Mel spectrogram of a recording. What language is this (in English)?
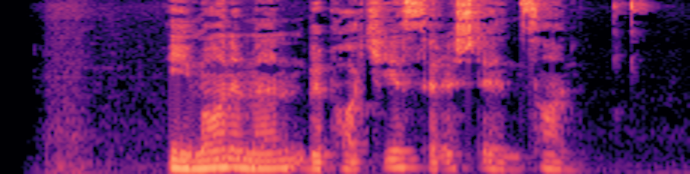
Persian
